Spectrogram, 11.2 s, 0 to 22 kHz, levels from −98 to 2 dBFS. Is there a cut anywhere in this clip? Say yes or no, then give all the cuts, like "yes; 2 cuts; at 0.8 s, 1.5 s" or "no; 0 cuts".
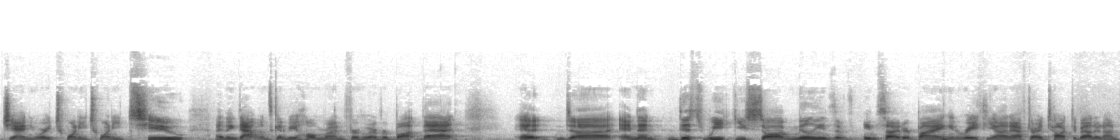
no; 0 cuts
